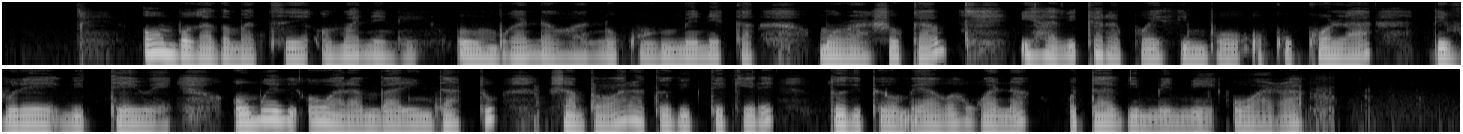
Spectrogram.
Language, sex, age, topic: Oshiwambo, female, 25-35, agriculture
